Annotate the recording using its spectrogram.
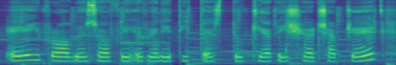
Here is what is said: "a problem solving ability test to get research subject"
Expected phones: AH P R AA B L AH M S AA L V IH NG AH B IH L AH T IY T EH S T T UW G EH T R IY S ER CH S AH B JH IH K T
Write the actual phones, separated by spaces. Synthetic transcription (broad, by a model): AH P R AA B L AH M S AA L F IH NG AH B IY L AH T IY T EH S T T UW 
